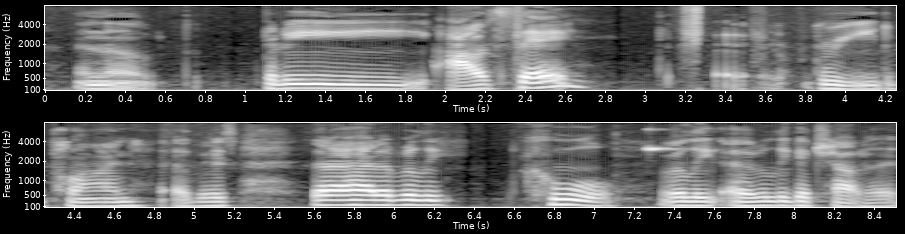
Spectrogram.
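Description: Noticeable background noise sits under speech in an American accent. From San Diego, California. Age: 40s. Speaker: podcast host. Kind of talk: personal monologue. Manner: halting, many fillers.

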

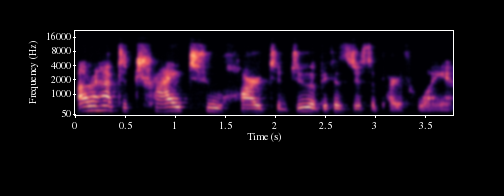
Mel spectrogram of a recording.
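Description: A woman speaks at a moderate pace in a fairly low pitch. Her pitch varies in an ordinary way. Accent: Spanish. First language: Spanish. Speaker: licensed professional counselor. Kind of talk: casual interview conversation.

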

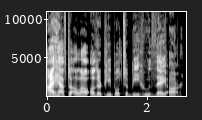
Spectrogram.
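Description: A man with an American accent and vocal fry speaks at a moderate pace, in a dry, close sound with no echo. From Central New York. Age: 30s. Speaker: car dealership owner. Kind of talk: casual interview.

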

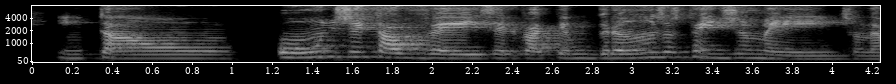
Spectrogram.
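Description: A woman with a bright, sharp tone speaks at a fairly slow pace and ordinary pitch variation. There is audible room echo. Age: 30s. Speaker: entrepreneur, eyewear shop co-owner. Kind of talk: interview.

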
